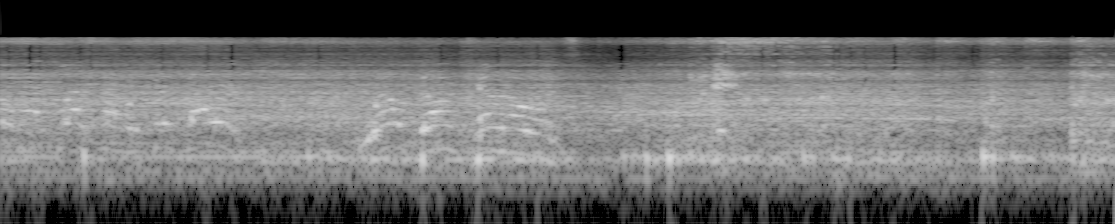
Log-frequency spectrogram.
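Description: Televised wrestling broadcast playing in the room: a commentator's voice over steady background noise, with music underneath.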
